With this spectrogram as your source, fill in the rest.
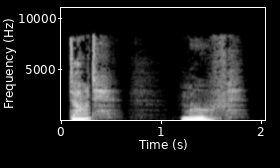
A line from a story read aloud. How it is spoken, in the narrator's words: panted the creature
